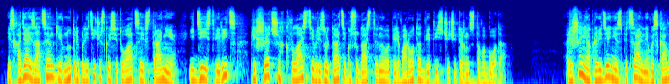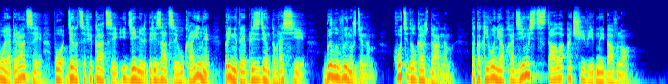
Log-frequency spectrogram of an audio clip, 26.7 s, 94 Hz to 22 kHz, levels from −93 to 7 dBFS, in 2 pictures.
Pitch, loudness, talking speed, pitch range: 115 Hz, -25 LUFS, 100 wpm, 100-130 Hz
